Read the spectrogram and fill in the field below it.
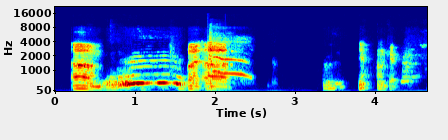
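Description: A dog howls in long, wavering, tuneful notes for about two seconds, then after a short pause lets out a few shorter yelping howls, fairly loud.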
